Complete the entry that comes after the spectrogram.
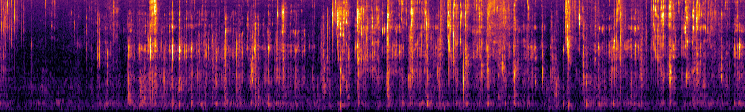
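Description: Close-miked wet chewing of glass noodles in thick spicy tteokbokki sauce: quick sticky smacks and squelching mouth clicks, sparse at first and busier from about two seconds in.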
